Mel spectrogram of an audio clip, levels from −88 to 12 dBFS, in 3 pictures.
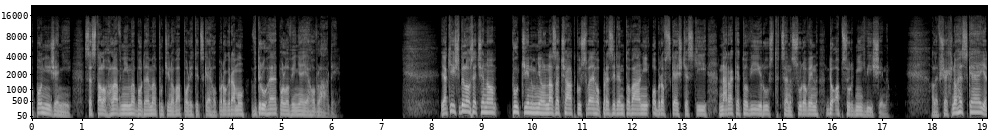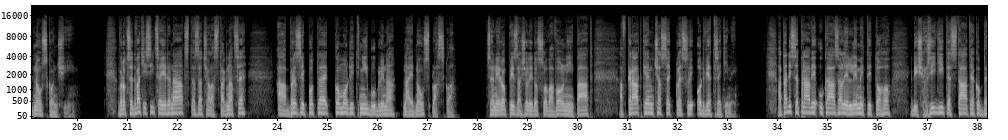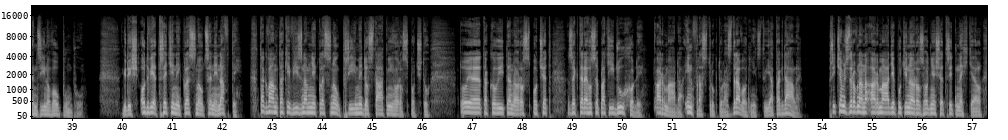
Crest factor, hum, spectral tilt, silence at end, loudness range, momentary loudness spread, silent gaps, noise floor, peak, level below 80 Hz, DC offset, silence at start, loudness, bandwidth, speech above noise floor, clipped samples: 20 dB; none; -4.5 dB/octave; 0 s; 3 LU; 12 LU; 6.26-7.39 s, 9.41-9.51 s, 20.11-20.48 s, 27.71-28.15 s, 33.31-33.74 s, 39.36-39.54 s, 42.48-42.55 s, 53.76-54.08 s; -46 dBFS; -2 dBFS; -46 dBFS; under 0.1%; 0 s; -23 LUFS; 16 kHz; 23 dB; under 0.1%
